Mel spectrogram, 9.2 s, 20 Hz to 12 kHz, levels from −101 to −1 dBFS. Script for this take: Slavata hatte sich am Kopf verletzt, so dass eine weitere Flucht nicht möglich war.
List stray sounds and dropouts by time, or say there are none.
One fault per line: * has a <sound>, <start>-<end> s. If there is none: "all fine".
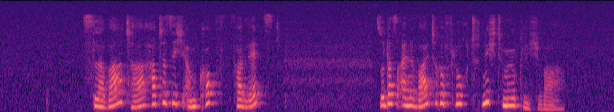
all fine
